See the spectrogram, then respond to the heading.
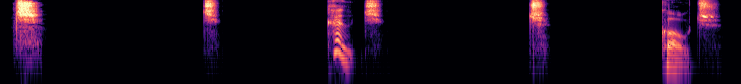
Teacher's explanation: when you touch your throat you shouldn't feel a vibration because it is unvoiced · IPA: tʃ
